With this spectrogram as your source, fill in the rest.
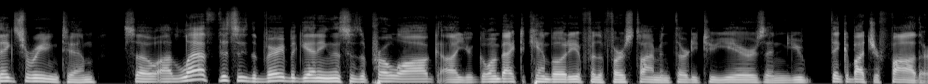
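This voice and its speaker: Over a quiet background, a man with a plain, everyday voice speaks at a fairly quick pace in a medium pitch with ordinary pitch variation. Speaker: podcast host and co-author. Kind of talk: live moderated book event. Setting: stage with audience at book festival.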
